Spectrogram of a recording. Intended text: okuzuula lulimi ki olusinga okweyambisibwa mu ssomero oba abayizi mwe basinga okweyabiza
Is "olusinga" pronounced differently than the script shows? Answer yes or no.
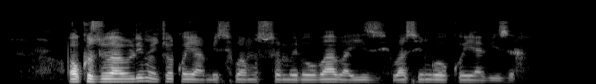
yes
